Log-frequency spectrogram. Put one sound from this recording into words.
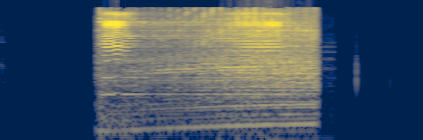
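Motorcycle engines roar in traffic.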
